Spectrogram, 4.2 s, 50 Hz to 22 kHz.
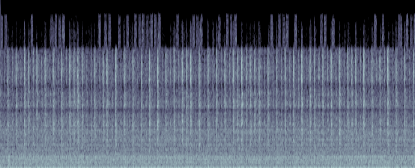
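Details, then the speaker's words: Toro Z5000 TimeCutter zero-turn mower, Kohler Courage 21 engine, revved after relay work with nothing engaged: small engine screaming flat out at a steady high pitch, fast buzzy firing, engine racing at full throttle. "This thing looks dangerous. Like if I had that all the way down, you know what I'm saying? It's like full open."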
